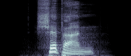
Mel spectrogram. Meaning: 1. to go by ship, to sail (usually slowly) 2. to ship, to transport by ship
- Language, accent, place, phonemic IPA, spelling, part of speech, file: German, Germany, Berlin, /ˈʃɪpɐn/, schippern, verb, De-schippern.ogg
